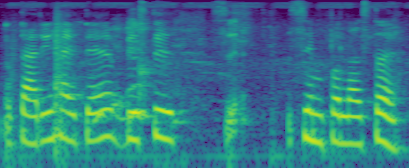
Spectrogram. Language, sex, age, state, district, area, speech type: Goan Konkani, female, 30-45, Goa, Sanguem, rural, spontaneous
